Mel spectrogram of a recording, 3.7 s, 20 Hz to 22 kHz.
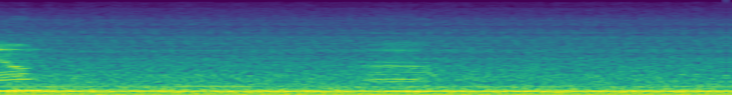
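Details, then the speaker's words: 1989 Toyota Land Cruiser FJ62, 3FE engine, just after desmog/EGR delete and test drive: warm engine idling noticeably high, steady and fast without hunting, faint chirp; owner expects computer to settle it, otherwise suspects another issue (normally lower idle). "just pulled into the driveway and it's idling pretty high, but the computer is supposed to um take a little bit to figure things out."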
